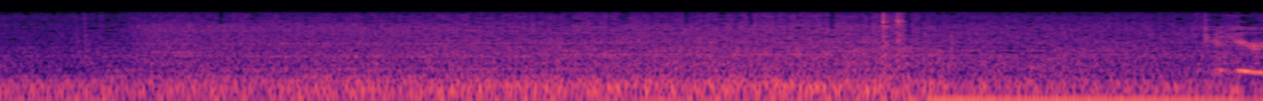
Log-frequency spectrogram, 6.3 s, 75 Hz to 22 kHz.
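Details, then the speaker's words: 1965 Ford Mustang idling, oil pressure about 55 psi, temperature just coming up. Air conditioning switched on: a deeper load comes in and the idle slows as the compressor clutch engages and starts blowing cold; normal AC engagement. "You can hear it kicking on. The motor just slowed down here. Compressor kicked on and it's starting to blow cold."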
